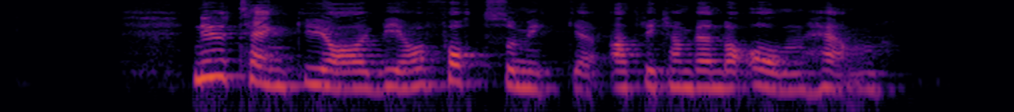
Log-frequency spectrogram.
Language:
Swedish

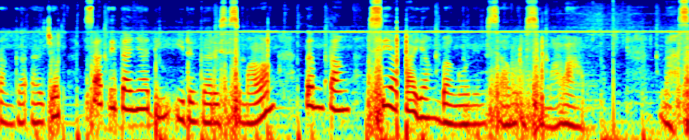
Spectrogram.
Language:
Indonesian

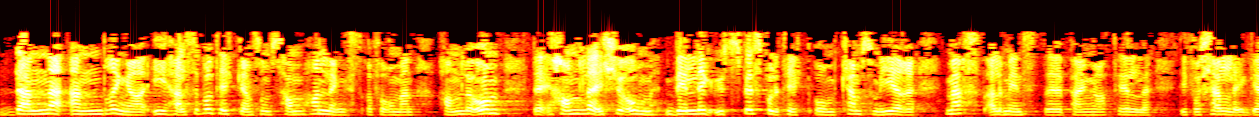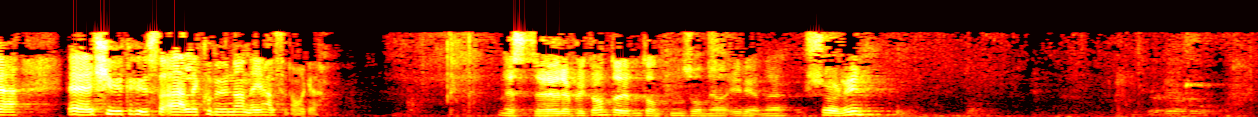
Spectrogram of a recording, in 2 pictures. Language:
Norwegian Nynorsk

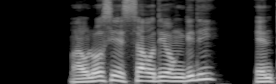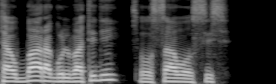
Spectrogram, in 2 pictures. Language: Gofa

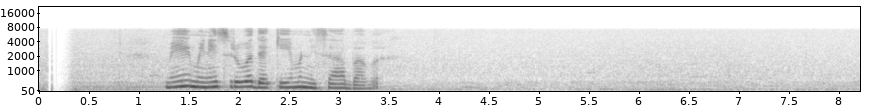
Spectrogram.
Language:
Sinhala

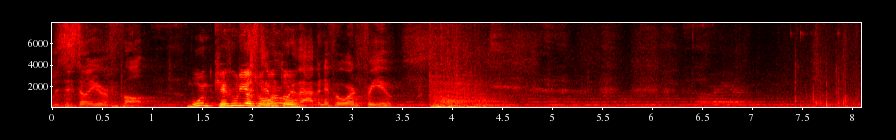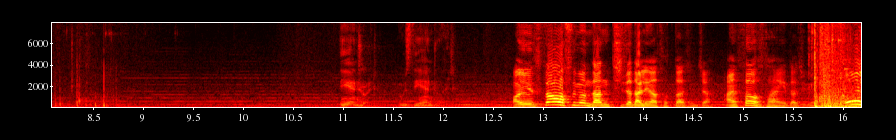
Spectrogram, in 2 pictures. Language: Korean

